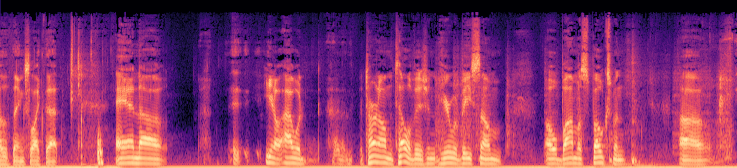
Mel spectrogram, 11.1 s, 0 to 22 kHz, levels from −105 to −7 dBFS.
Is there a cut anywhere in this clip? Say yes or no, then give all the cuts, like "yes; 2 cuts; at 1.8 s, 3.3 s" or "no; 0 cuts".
yes; 1 cut; at 6.5 s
